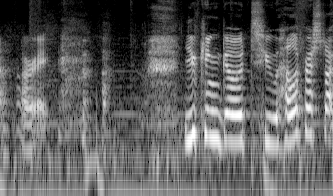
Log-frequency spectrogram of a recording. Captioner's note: laugh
